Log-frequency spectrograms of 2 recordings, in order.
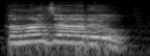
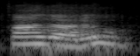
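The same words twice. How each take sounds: First: It is shouted in an angry tone. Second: It is said in a jealous tone. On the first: The speaker is angry. "अगर मैं चिल्ला के बोलूँगी ... तो पता चलेगा कि मैं गुस्से में बोल रही हूँ" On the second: The speaker feels jealous. "अगर मैं थोड़ा सा जेलस फील कर रही हूँ"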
